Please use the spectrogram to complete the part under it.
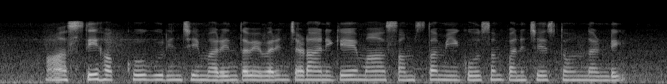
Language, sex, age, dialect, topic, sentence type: Telugu, female, 18-24, Utterandhra, banking, statement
